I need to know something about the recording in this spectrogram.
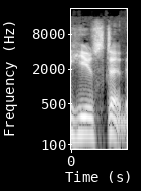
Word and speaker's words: Houston: We also have a street in New York called Houston. It's spelled Houston. Yes. But you do not say Houston. It's Houston.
